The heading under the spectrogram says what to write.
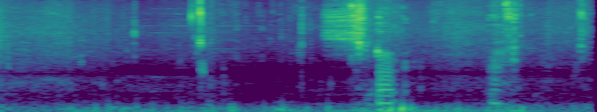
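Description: Soft chewing with irregular wet clicks and smacks over about three seconds, a few louder bursts standing out against a low, steady background hum.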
